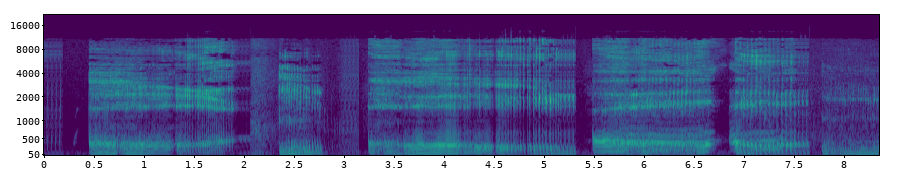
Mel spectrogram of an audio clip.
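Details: Sound-effect compilation: series of long, loud, rumbling throaty belches in quick succession; repeated burping.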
